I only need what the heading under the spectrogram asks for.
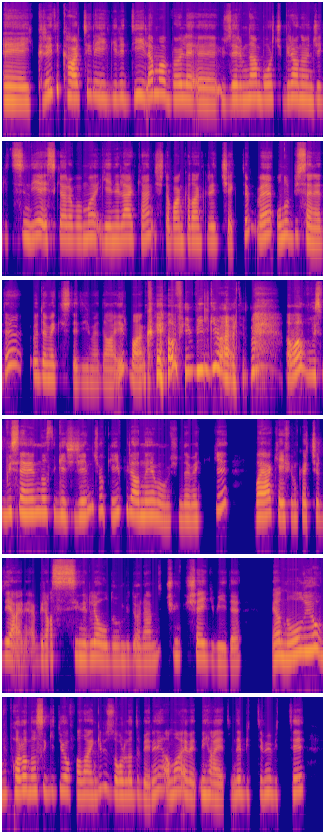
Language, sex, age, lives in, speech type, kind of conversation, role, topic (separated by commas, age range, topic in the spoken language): Turkish, female, 30-34, Bulgaria, conversation, podcast, guest, Temassız ödemeler günlük hayatınızı nasıl değiştirdi ve size hangi konularda kolaylık sağladı?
